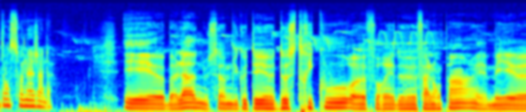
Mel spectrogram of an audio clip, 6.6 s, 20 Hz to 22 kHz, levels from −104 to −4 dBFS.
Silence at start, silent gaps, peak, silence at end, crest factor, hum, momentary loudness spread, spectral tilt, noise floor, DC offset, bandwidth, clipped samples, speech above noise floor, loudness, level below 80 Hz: 0 s; none; -8 dBFS; 0 s; 14 dB; none; 6 LU; -7 dB/octave; -41 dBFS; under 0.1%; 13.5 kHz; under 0.1%; 20 dB; -22 LUFS; -44 dBFS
